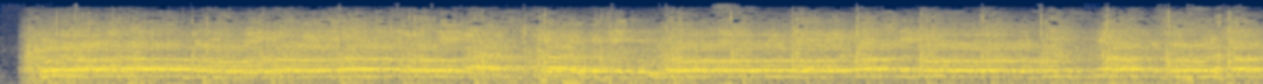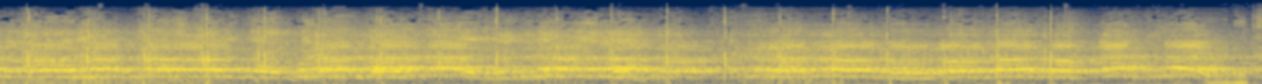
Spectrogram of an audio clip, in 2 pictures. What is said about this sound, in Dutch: Ehm, eh, we hoorden het publiek in het, eh, in het voetbalstadion eh, van gisteren. NEC tegen de Graafschap.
